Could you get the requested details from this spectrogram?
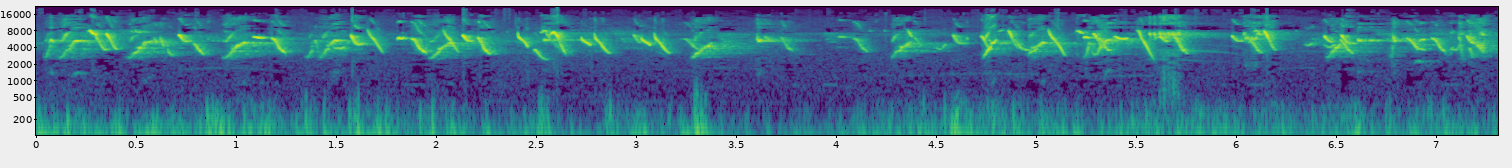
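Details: Saffron finch singing free in nature: a steady stream of high, sharply slurred chirps with a short pause near the middle, over a noticeable low background rumble.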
